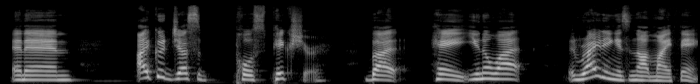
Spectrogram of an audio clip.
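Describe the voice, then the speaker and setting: A woman with a Japanese accent speaks very slowly, her fairly high voice bright and sharp in tone. Her intonation is lively, broken by long, frequent pauses. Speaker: food blogger and photographer. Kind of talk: casual interview. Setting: outdoors.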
